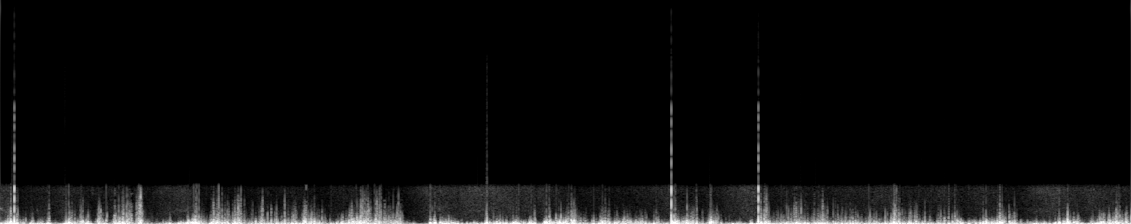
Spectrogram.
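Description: Wind buffeting the microphone: a loud, gusting rumble, with a few brief clicks.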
